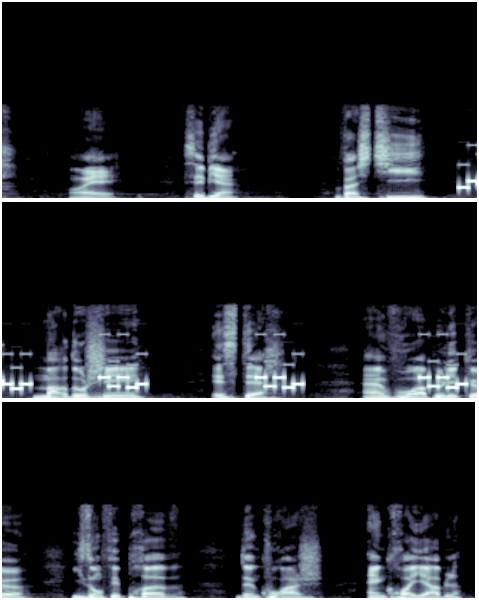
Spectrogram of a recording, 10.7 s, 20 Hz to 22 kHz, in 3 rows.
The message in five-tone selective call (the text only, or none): 38626 04036 04036 04036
